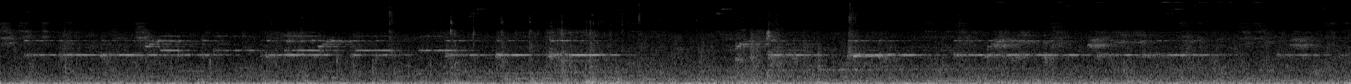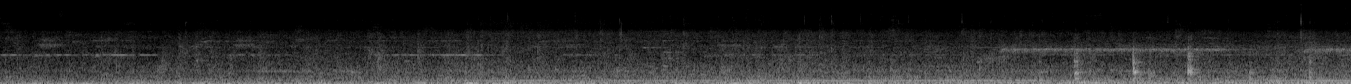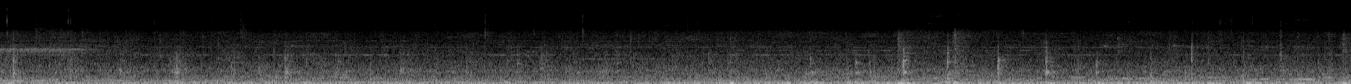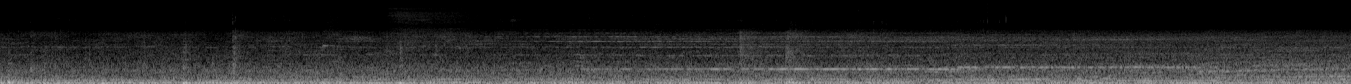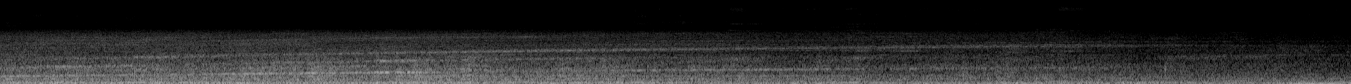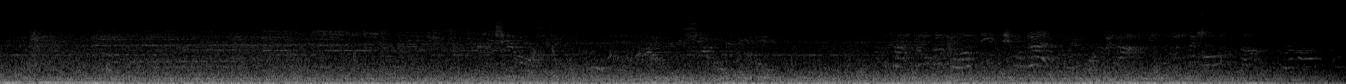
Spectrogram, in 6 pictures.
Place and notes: Xinpu Station, Banqiao District - walking into the MRT station
walking into the MRT station
Please turn up the volume a little. Binaural recordings, Sony PCM D100+ Soundman OKM II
